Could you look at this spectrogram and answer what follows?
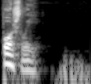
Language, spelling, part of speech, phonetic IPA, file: Russian, пошлый, adjective, [ˈpoʂɫɨj], Ru-пошлый.ogg
- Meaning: 1. vulgar, commonplace, trivial, banal, trite 2. erotic, sexual, bawdy, pertaining to sexuality or sexual activity 3. pertaining to defecation, urination or farting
